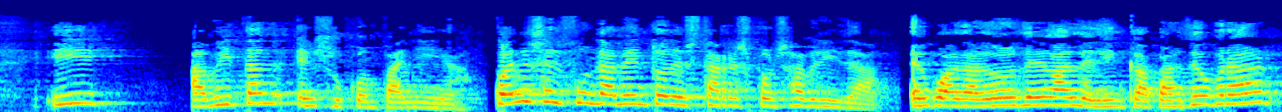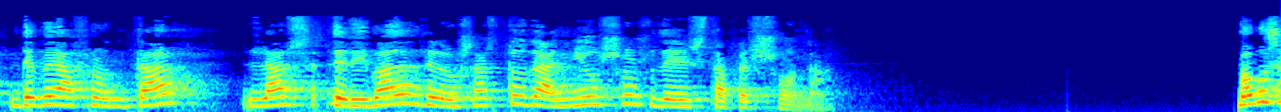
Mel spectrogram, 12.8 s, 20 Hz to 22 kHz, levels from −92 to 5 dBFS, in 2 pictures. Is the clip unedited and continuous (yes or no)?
no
